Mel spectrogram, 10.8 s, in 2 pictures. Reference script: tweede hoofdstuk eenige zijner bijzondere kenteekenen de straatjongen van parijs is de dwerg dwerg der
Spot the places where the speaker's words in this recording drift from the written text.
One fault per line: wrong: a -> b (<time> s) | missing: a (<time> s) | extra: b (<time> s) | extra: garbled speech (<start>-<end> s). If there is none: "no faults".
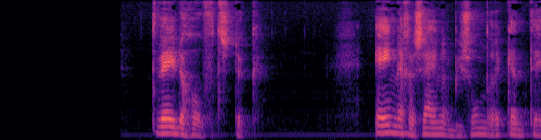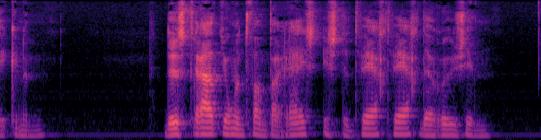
no faults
